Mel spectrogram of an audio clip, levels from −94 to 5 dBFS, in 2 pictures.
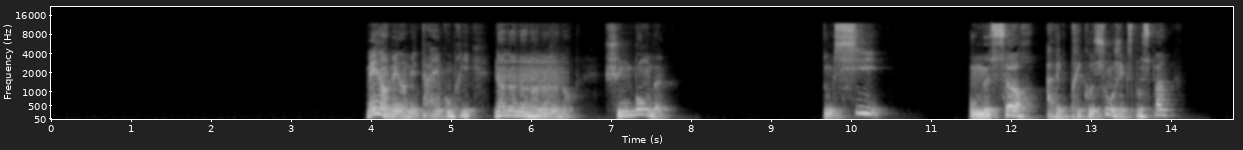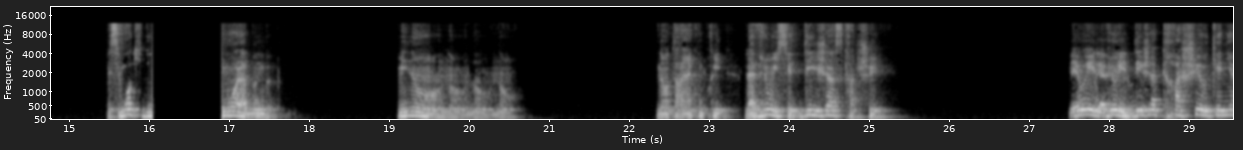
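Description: At 16.03 s the speech cuts off abruptly into dead digital silence, with no room tone, and resumes mid-flow at 16.91 s, losing about 0.87 s. This audio dropout to silence likely came from the input link or device briefly failing while silence kept being recorded.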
